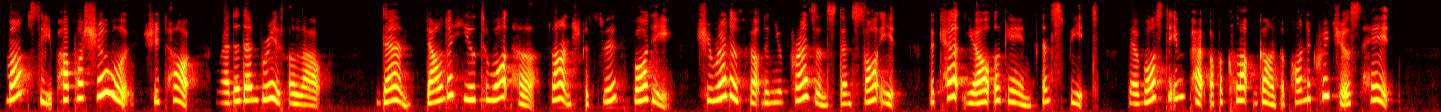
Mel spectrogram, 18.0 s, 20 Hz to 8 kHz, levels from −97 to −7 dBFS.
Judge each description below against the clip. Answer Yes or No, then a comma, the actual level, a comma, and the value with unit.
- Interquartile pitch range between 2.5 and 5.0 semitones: No, wide, 5.6 semitones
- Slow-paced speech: No, average, 155 wpm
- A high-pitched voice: Yes, very high, 335 Hz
